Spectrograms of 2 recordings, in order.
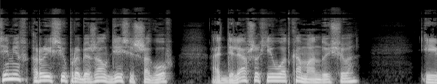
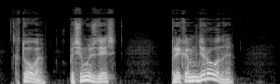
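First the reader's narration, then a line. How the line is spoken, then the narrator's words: Stern quick commander's question. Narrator (Russian): строго и быстро спросил командующий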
